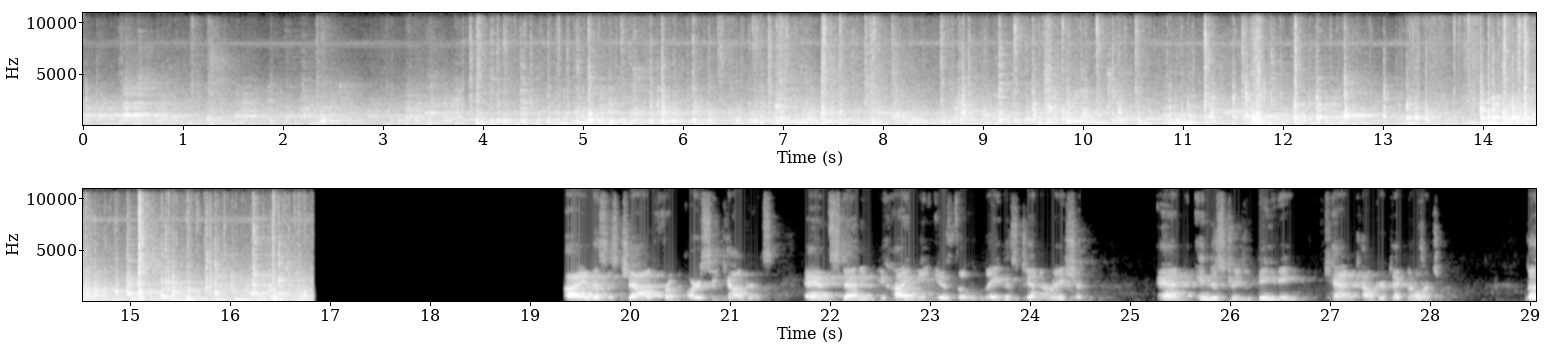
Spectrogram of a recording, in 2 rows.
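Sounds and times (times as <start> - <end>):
bottles and cans clattering: 0.0 - 16.8.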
